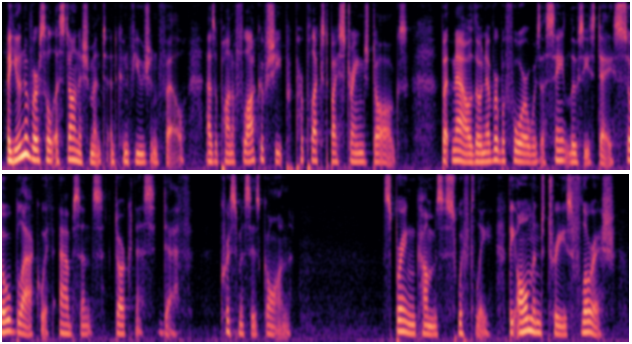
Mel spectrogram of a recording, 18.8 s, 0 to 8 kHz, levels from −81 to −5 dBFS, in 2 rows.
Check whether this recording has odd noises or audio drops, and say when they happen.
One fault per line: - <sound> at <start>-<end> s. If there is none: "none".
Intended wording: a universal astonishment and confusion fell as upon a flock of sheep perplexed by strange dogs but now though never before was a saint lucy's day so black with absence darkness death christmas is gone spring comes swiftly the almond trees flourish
none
